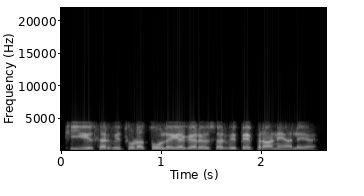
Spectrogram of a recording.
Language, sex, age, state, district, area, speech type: Dogri, male, 18-30, Jammu and Kashmir, Kathua, rural, conversation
